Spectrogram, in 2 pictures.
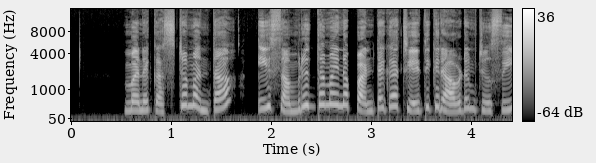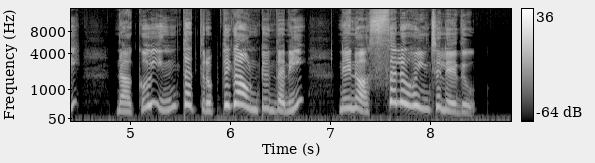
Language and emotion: Telugu, surprised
